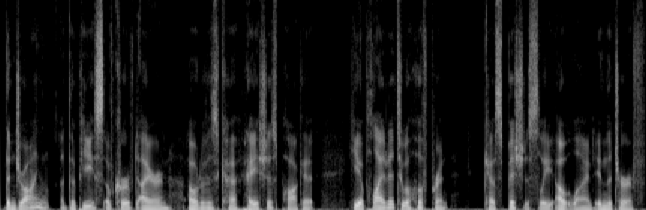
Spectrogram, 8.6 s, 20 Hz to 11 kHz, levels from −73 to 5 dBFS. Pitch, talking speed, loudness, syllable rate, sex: 130 Hz, 165 wpm, -19 LUFS, 5.0 syllables/s, male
